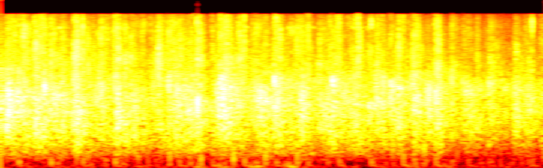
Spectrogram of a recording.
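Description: An audience applauds steadily, many hands clapping in a dense, even wash of sharp claps that holds at a fairly loud level throughout without speech.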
